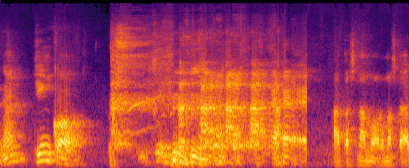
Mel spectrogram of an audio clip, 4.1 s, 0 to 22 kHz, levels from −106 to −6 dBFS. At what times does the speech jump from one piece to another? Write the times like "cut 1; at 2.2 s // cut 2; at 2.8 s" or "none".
cut 1; at 3.1 s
